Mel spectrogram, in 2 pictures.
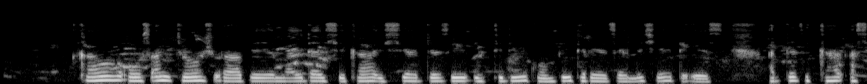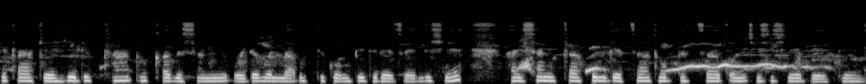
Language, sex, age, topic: Gamo, male, 36-49, government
